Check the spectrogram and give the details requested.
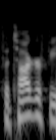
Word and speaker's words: photography: But photography has stress on the second syllable.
